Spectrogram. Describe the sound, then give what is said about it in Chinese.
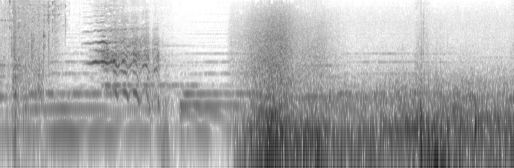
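A spirited horse, one of two offered to a brave child for riding, neighs in a wavering whinny over steady sustained tones. A long, loud rushing noise follows. “勇敢的孩子，这两匹马，你选一匹骑上去吧。 就这匹吧，可真是精神的好马儿啊！”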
